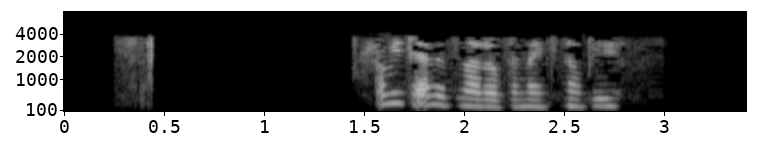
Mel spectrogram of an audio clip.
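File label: Sheriff Dispatch, scanner audio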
